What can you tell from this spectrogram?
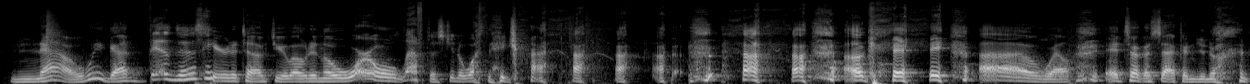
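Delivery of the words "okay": loud, laughing voice. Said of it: "Try not to laugh".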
